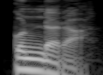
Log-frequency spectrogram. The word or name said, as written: कुंडरा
